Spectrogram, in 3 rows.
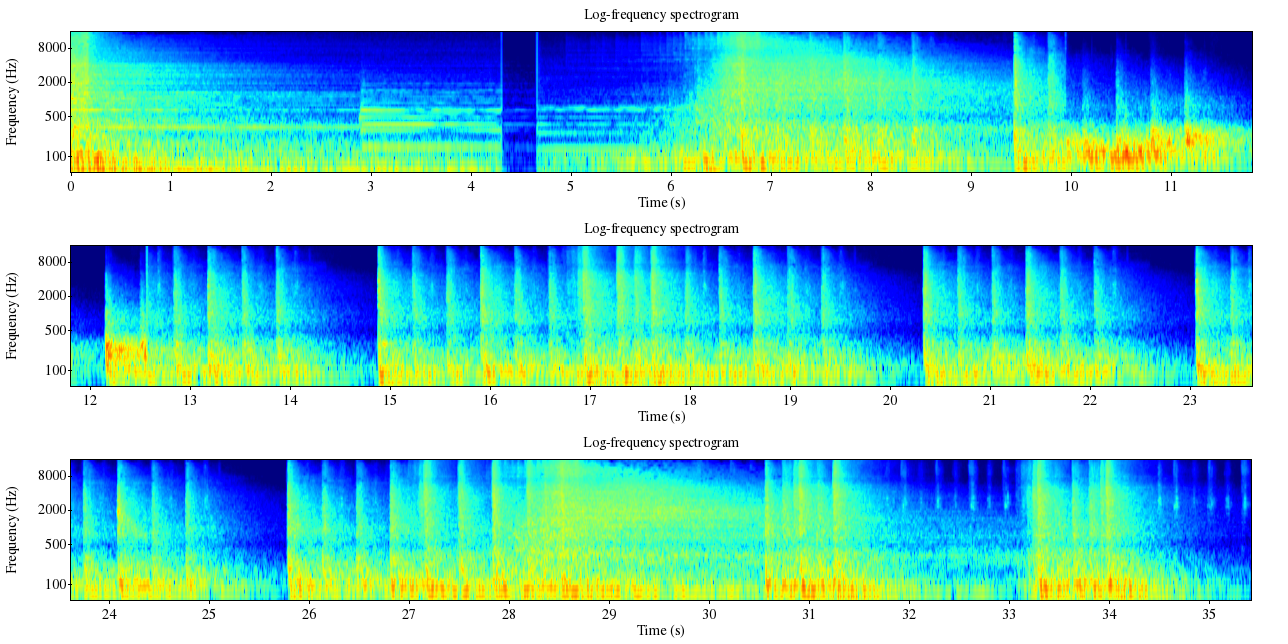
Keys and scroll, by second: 3.9 super+=, 7.5 super+=.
